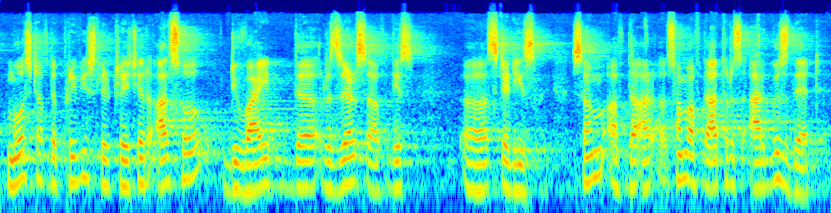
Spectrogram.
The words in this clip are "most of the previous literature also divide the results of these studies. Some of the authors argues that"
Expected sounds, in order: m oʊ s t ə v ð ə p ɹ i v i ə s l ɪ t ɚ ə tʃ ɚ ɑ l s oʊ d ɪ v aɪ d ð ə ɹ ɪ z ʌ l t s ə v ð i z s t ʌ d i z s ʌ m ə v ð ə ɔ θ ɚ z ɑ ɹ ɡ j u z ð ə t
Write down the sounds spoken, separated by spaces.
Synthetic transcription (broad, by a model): m oʊ s t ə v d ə p ɹ i v i ə s l ɪ t ɚ ə tʃ ɚ ɑ l s oʊ d ɪ v aɪ d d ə ɹ ɪ z ʌ l t s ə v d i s s t ʌ d i z s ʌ m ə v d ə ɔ t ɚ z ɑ ɹ ɡ j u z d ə t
